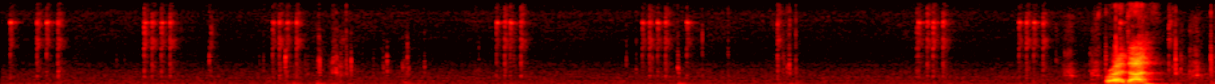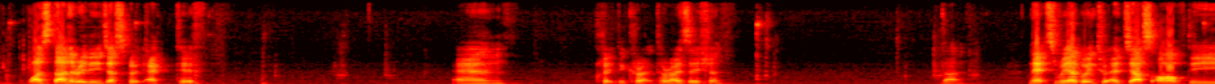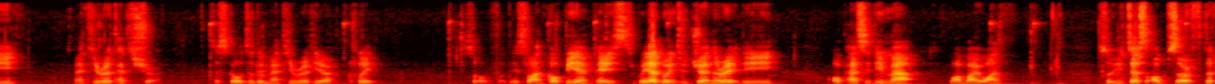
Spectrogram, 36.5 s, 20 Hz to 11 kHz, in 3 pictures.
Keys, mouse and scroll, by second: 0.6-2.0 drag, 2.9 click, 3.3 q, 5.1 click, 6.5 click, 6.6 click, 6.8-8.0 c, 6.9 click, 9.3 click, 9.5 click, 10.2 click, 10.7-11.2 scroll up 15, 11.2 x, 11.5 c, 11.8 click, 12.0 middle click, 12.0 scroll, 12.6 c, 12.8-15.6 drag, 15.6-17.2 scroll down 10, 15.7-19.9 middle drag, 17.2 scroll down 1, 17.4 scroll, 19.9-21.5 drag, 21.5-22.7 scroll up 14, 22.9-25.5 typing, 23.6 click, 26.6 click, 26.9 scroll, 28.3-32.0 drag, 28.9 right click, 32.0 middle click, 32.0 scroll, 32.1-33.0 scroll down 5, 32.8 middle drag, 33.1-33.4 middle drag, 33.1 scroll, 33.2 scroll up 3, 34.4 click, 34.7 x, 35.0 c, 35.4 click, 35.7-36.2 scroll down 7, 36.2 x.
